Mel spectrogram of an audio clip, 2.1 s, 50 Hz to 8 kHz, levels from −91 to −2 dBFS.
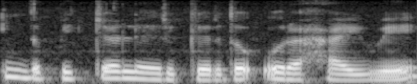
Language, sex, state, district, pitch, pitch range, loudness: Tamil, female, Tamil Nadu, Nilgiris, 165 Hz, 155-185 Hz, -16 LUFS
